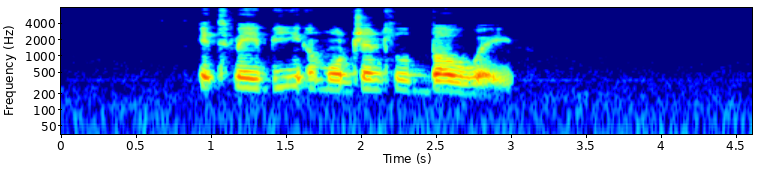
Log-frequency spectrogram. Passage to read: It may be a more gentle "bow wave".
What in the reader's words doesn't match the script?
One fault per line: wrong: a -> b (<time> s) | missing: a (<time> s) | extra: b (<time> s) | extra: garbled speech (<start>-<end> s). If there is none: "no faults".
no faults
